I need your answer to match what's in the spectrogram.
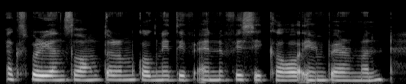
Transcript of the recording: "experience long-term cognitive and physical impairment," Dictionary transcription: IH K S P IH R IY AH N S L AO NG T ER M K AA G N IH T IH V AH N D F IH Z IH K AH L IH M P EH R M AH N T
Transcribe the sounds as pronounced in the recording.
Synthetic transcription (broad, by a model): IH K S P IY R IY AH N S L AO NG T ER M K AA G N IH T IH F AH N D F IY S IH K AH L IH M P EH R M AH N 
